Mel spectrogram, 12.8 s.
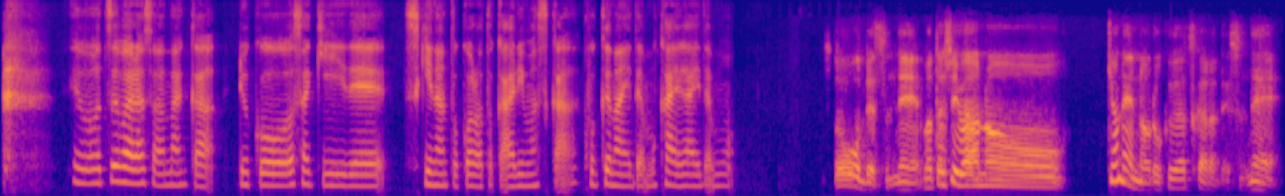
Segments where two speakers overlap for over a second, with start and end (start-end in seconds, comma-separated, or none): none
